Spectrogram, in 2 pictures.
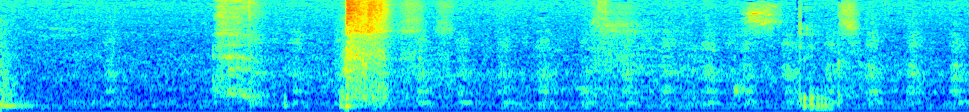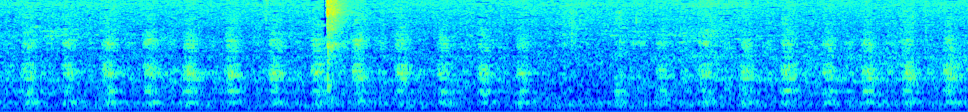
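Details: English bull terrier indoors, described as uncontrollable, panting in quick, even breaths for several seconds, with a sharp knock near the start and a man talking briefly.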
